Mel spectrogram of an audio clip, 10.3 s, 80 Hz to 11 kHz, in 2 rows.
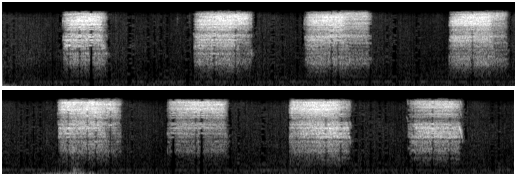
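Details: At a nest feeding on 13 September 2019, 06:57, barn owls give rasping, hiss-like begging screeches of roughly half a second, eight in a row at fairly even spacing, about one every 1.2 seconds.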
